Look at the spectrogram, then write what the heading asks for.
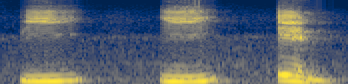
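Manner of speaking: "PEN" slowly as P, E, N; spelled letter by letter. Shown as a demonstration. Teacher counting the letters, "PEN" slowly spelled out. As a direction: spell out "PEN" with a gap after each letter. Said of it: "তিনটা letter লেগেছে".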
